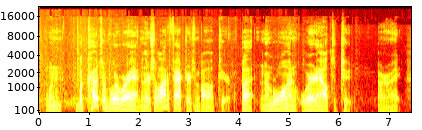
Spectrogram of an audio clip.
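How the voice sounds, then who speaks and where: Lively intonation marks a man's plain, everyday voice at medium pitch. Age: 60s. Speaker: one-loft pigeon race operator. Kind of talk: documentary interview. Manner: casual, blunt.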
